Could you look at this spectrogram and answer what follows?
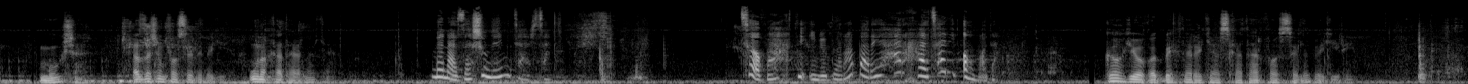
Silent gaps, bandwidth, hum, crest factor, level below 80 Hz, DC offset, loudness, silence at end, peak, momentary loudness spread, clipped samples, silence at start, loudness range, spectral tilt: none; 16 kHz; none; 20 dB; -42 dBFS; under 0.1%; -27 LUFS; 0 s; -8 dBFS; 21 LU; under 0.1%; 0 s; 3 LU; -5 dB/octave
